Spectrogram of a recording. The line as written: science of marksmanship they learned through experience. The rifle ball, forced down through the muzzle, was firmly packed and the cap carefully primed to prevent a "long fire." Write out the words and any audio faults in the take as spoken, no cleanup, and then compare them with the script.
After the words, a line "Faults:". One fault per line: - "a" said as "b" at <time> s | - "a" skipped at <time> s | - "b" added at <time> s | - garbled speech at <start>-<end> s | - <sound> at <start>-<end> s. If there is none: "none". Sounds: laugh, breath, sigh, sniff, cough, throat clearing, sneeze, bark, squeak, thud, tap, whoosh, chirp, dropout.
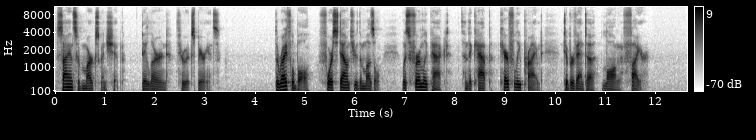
science of marksmanship they learned through experience. The rifle ball, forced down through the muzzle, was firmly packed and the cap carefully primed to prevent a "long fire."
Faults:
none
